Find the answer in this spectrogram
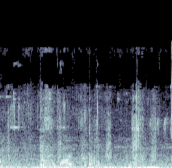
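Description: Footsteps on a rocky downhill path: a few sharp knocks of shoes on stone over a low rumble, with faint voices in the background.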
